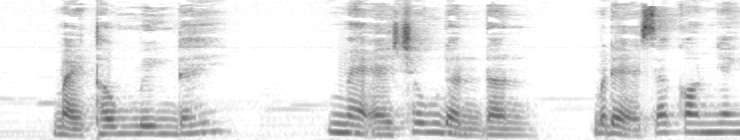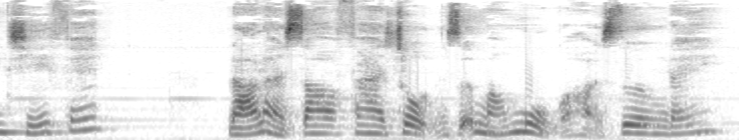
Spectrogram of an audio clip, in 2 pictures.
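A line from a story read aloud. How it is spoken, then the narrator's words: Smiling teasing grandmother. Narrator (Vietnamese): Bà nội cô mỉm cười đưa đà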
